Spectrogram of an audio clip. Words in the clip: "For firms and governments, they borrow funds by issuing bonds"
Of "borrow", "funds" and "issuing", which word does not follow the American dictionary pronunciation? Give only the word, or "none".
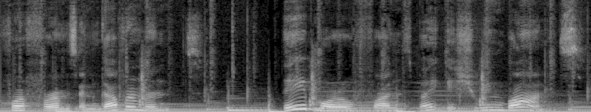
none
